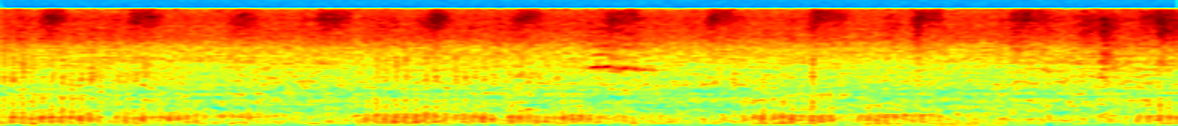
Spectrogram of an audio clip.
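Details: Kitten Shiro-ko purrs as she is stroked during her nap, a continuous low pulsing rumble rising and falling with each breath, roughly every two seconds, with faint rubbing sounds of a hand on fur.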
